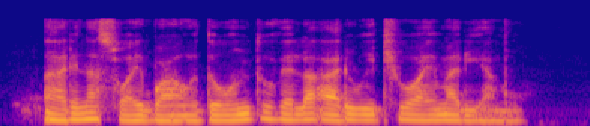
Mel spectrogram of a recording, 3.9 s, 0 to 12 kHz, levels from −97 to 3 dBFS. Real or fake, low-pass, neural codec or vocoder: fake; 7.2 kHz; codec, 16 kHz, 4 kbps, FunCodec, trained on Chinese and English, 50 frames a second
